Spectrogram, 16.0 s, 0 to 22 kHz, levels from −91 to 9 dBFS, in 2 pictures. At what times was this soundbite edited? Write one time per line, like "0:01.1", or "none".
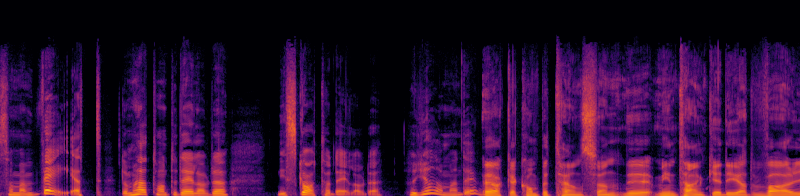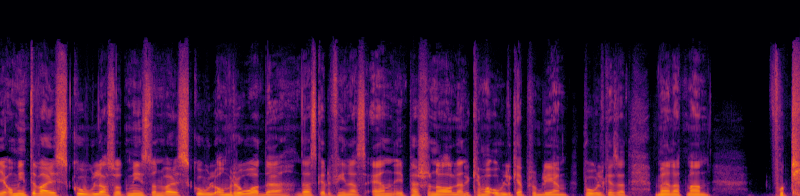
0:06.5
0:12.6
